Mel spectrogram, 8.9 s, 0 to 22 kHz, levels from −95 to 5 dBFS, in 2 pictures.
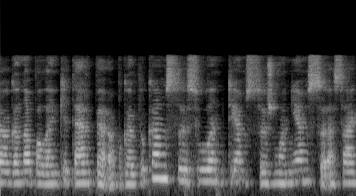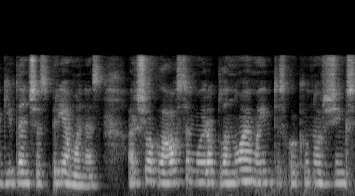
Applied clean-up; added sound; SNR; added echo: neural mask model DeepFilterNet 3.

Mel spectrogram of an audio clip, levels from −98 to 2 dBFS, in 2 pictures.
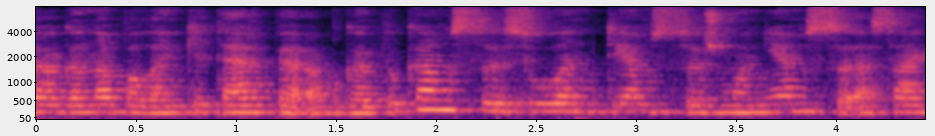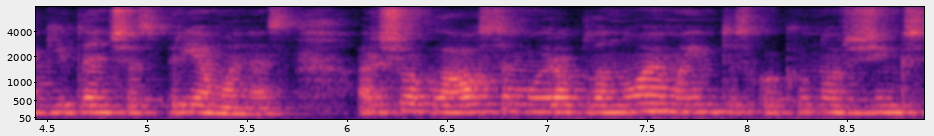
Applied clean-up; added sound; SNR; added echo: neural separator model SepFormer DNS4.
